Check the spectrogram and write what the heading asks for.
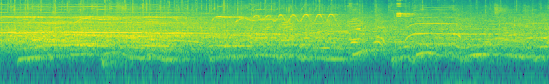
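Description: Indoor arena crowd noise at a wrestling tournament: many overlapping voices talking and shouting, with cheering and several long held calls. No single sound stands out.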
